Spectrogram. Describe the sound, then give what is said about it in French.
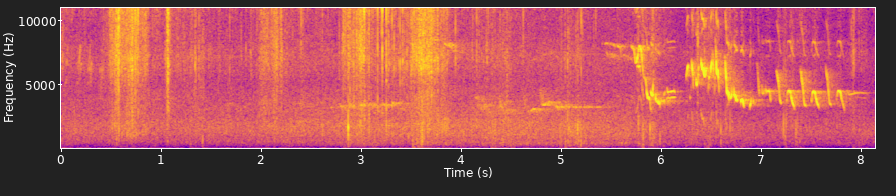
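Birds sing in dense woodland beside a flowing stream, over a steady rushing wash of background noise, with thin chirps scattered early and a brighter burst of quick, trilling song near the end. “Elle borde le ruisseau qui s'écoule au milieu de ces bois épais et de ces oiseaux. Siffleur.”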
